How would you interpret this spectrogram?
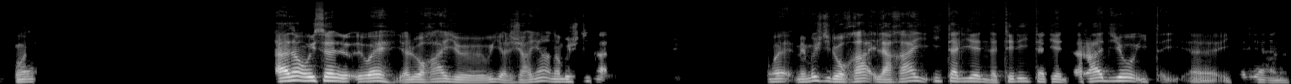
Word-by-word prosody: ouais. 120 +3 -1 2.4
Ah, 155 +3 +10
non, 190 -1 +7
oui, 175 - +9
ça, 175 0 +6
heu, 140 -3 +2
ouais, 145 -2 +4
il - - -13
y - - -7
a 110 - 0
le 115 +1 +1
raï, 125 +2 -2
heu, 100 -2 -2
oui, 115 +4 -4
algérien. 110 +11 -4
Non, 125 -1 -2
mais 120 -1 0
je - - -11
dis 155 +1 -13
la - - -4 1.6
ouais, 130 +2 -2
mais 125 - -3
moi, 170 +8 +1
je 175 - -6
dis 155 - -6
le 130 -2 +3
rai, 130 +3 0
la 115 -1 +1
Rai 140 +5 -3
italienne, 145 -4 -2
la 100 - -4
télé 130 +7 -5
italienne, 125 -4 -4 0.2
radio 160 +3 +2
ita, 115 -4 -11
heu, - - -10
italiana, 105 -5 -10
130 Hz, 170 wpm, -20 LUFS, 115-150 Hz, 2.4 s, Ah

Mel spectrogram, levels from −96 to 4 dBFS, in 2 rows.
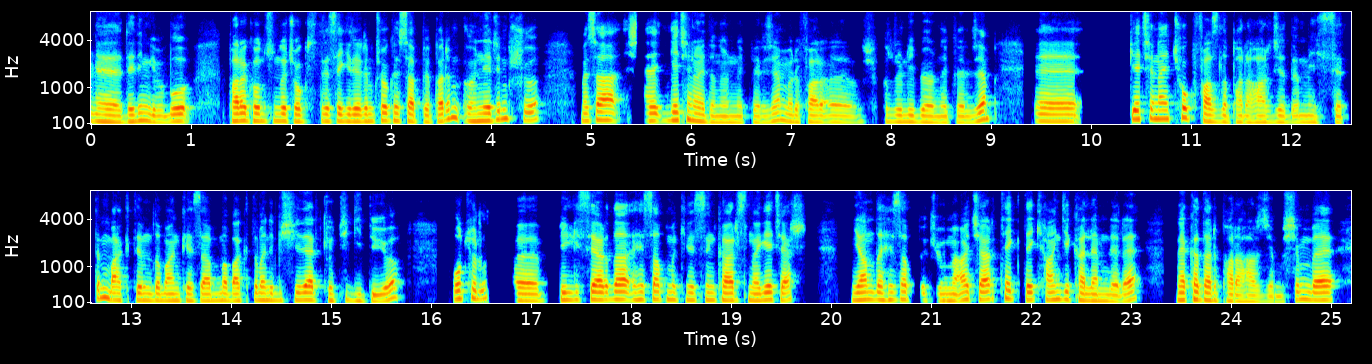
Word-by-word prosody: eee, 125 -3 +1
dediğim 140 +3 +1
gibi 120 -1 -3
bu 135 +1 +4 0.3
para 140 0 +6
konusunda 140 -1 +1
çok 130 -1 -1
strese 135 0 -1
girerim, 130 0 +2
çok 150 +1 +1
hesap 135 -2 +1
yaparım. 135 - +1
Önerim 145 +6 +2
şu, 165 -3 -3 0.4
mesela, 155 +1 +4
işte, 145 -1 -1
geçen 155 +1 +1
aydan 125 -5 -1
örnek 115 0 -6
vereceğim, 135 +6 -4
öyle 125 -2 -2
far 120 -1 -1
eee, 120 - -17
ş 130 - -19
fuzuli 125 -1 -4
bir 120 - 0
örnek 110 -1 -3
vereceğim. 125 +10 +2 0.5
Eee, 130 -2 +2 0.5
geçen 180 +1 +2
ay 180 0 +2
çok 200 +2 +2
fazla 125 - +1
para 120 -2 -4
harcadığımı 120 0 -4
hissettim. 170 - -4
Baktığımda, 135 -1 0
banka 130 0 -1
hesabıma 130 +1 -1
baktım, 130 +2 -1
hani, 135 -1 -1
bir - - -8
şeyler 140 +1 +2
kötü 130 +2 -7
gidiyor. 120 +5 0 0.5
Oturup, 160 +1 +1 0.3
eee, 125 -1 +4 0.2
bilgisayarda 145 +1 +4
hesap 150 +2 -1
makinesinin 140 -1 -4
karşısına 135 -1 +2
geçer, 140 0 0 0.4
yanda 145 +1 +3
hesap 145 +2 -2
dökümümü 125 -2 -4
açar, 150 +2 +2
tek 165 -1 -2
tek 145 +1 0
hangi 150 +1 0
kalemlere 125 -4 0 0.3
ne 140 0 +3
kadar 140 -3 +2
para 115 -3 -1
harcamışım 110 +7 -5
ve, 140 0 +6
135 Hz, 155 wpm, -23 LUFS, 125-145 Hz, 0.5 s, para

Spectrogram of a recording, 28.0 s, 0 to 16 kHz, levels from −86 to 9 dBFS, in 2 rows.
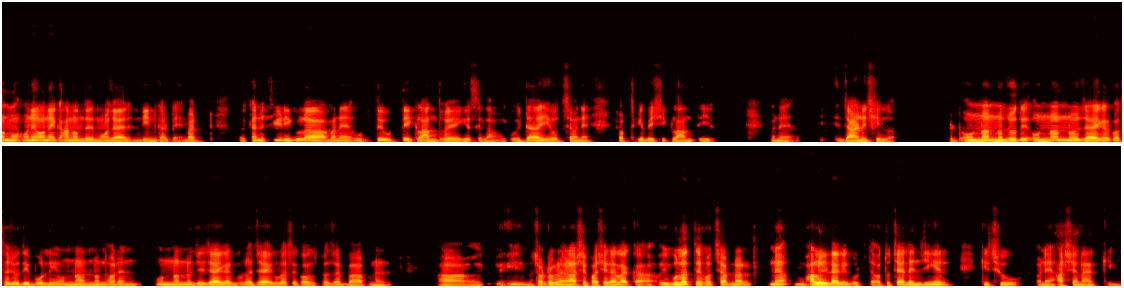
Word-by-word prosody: ম - - +1 0.2
মানে 130 -1 +3
অনেক 120 0 +2
আনন্দের 110 -3 0
মজায় 100 -1 +2 0.2
দিন 100 -1 -1
কাটে। 90 -2 -7 0.2
বাট 105 -2 -1 0.5
ওখানে 125 -1 -2
সিঁড়িগুলা 125 -2 +1 0.3
মানে 110 -1 -2 0.2
উঠতে, 115 +2 -7
উঠতেই 115 +1 -3
ক্লান্ত 105 -2 0
হয়ে 100 -1 +1
গেছিলাম। 90 -1 -7 0.3
ওইটাই 115 +3 +2
হচ্ছে 105 0 -8
মানে 100 0 -4 0.4
সবথেকে 105 +3 -6
বেশি 100 +2 -4
ক্লান্তির 95 -3 -4 0.7
মানে 95 -1 -4 0.7
এ - - -13
জার্নি 100 +1 +3
ছিল। 85 -3 -4 0.8
বাট 105 - -10 0.2
অন্যান্য 145 -1 +5 0.2
যদি, 145 0 +3 0.2
অন্যান্য 140 -1 +2 0.2
জায়গার 135 -3 +5
কথা 115 +1 -3
যদি 120 0 +1
বলি 110 -1 -1
অন্যান্য 105 0 -1 0.2
ধরেন, 100 0 -2 0.4
অন্যান্য 110 -1 0
যে, 115 - 0
জায়গা 105 -1 +5
ঘুরার 95 0 -3
জায়গাগুলো 100 -1 +2
আছে 100 - -8
কক্সবাজার 90 +1 -4
বা 90 - 0
আপনার 90 +1 -7 0.7
আ - - +1 0.8
ই - - +2 0.3
চট্টগ্রামের 100 -3 +3
আশেপাশের 100 +1 0
এলাকা। 95 0 +1 0.3
ঐগুলাতে 135 0 +5
হচ্ছে 125 - -3
আপনার 110 0 0 0.4
নে 140 - +5 0.4
ভালোই 135 0 +9
লাগে 95 -3 +5
ঘুরতে। 85 -1 -11
অত - - -15
চ্যালেঞ্জিং 115 -1 +3
এর 110 - -1 0.5
কিছু 115 +1 -3 0.4
মানে 105 0 -3 0.2
আসে 105 +2 -2
না - - 0
আরকি 90 +1 -15
105 Hz, 140 wpm, -25 LUFS, 95-120 Hz, 0.8 s, ভালোই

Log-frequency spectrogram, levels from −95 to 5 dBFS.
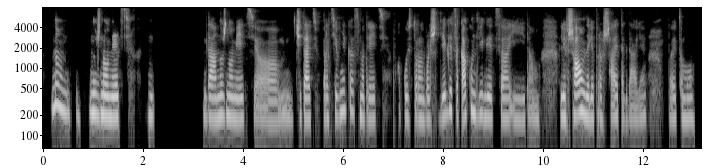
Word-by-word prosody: Ну, 250 -5 +2 0.4
нужно 205 -1 +5
уметь, 190 0 +3 0.3
м, 190 -2 -4 1.0
да, 185 -1 +3
нужно 195 +1 +2
уметь, 180 0 -1
ам, 90 - -4
читать 180 -2 +2
противника, 215 +5 -4
смотреть 180 -4 -6 0.2
в - - -34
какую 190 - -5
сторону 180 -1 -3
больше 175 0 +3
двигается, 195 +2 0
как 190 +4 +3
он 220 - +2
двигается, 190 -2 -2
и 175 -1 -8
там 90 - -9 0.4
левша 190 +2 +7
он 220 -2 +6
или 185 -1 +1
правша, 175 - -2
и - - -3
так 85 - -11
далее. 90 +2 -9 0.4
Поэтому 180 0 -6
185 Hz, 130 wpm, -24 LUFS, 175-200 Hz, 1.0 s, левша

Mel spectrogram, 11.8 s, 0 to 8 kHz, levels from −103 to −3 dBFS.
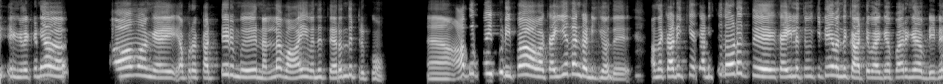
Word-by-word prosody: எங்களுக்குன்னா 270 +5 0 1.0
ஆமாங்க. 310 -4 +1 0.3
அப்புறம் 240 +1 -7
கட்டெறும்பு 260 +4 -1 0.2
நல்ல 230 +7 -3 0.2
வாய் 240 +5 +1
வந்து 255 +2 -4
திறந்துட்டுருக்கும். 220 -5 -5 0.6
அ - - -2 0.4
அத 345 +2 -2 0.2
போய் 385 0 0
பிடிப்பா 330 -4 +2
அவ 275 - +2
கைய 280 +7 +1
தான் 340 -5 +3
கடிக்கும் 235 -3 -2
அது. 190 -2 -6 0.4
அந்த 270 - -1
கடிக்க 295 +1 0
கடிச்சதோட 355 +8 +1 0.2
த 310 - -1 0.3
கையில 280 +2 +3
தூக்கிட்டே 285 +2 -3
வந்து 290 -1 -2
காட்டுவாங்க 230 0 +1
பாருங்க 255 0 0
அப்பிடின்னு. 220 +3 -4
270 Hz, 135 wpm, -20 LUFS, 240-310 Hz, 1.0 s, தான்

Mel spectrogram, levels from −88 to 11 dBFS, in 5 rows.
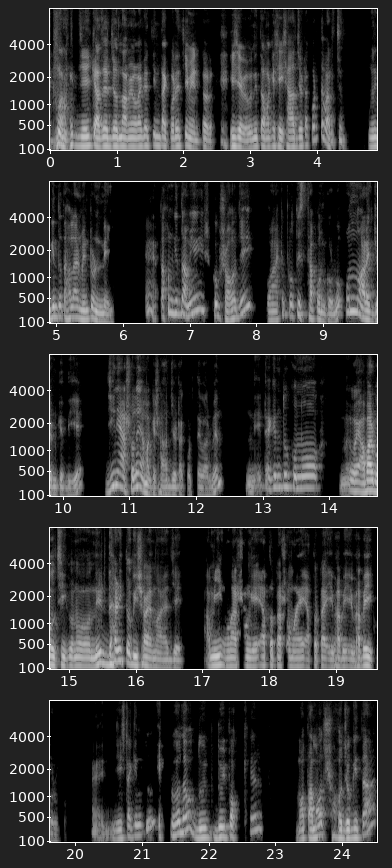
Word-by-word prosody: মানে 135 +4 +3
যেই 140 +1 +7
কাজের 140 +1 +6
জন্য 140 0 +6
আমি 135 - +2
ওনাকে 140 +2 +2
চিন্তা 145 -2 +2
করেছি 140 +3 0
মেন্টর 115 +1 -2 0.3
হিসেবে। 135 -5 +4
উনি 130 - +2
তো - - -2
আমাকে 130 +1 -2
সেই 125 - +2
সাহায্যটা 130 +3 -1
করতে 240 +3 -7
পারছেন 225 -2 -5
না। - - -51 0.3
উনি 135 - +4
কিন্তু 170 +1 +1
তাহলে 155 +3 -2
আর 150 - -2
মেন্টর 135 +1 +2
নেই। 100 - -6 0.5
হ্যাঁ 275 0 -9
তখন 245 - -5
কিন্তু 225 +1 -2
আমি 195 - -1 0.3
খুব 190 - -2
সহজেই 155 - -2 0.3
ওনাকে 130 0 -6
প্রতিস্থাপন 175 - -4
করব 105 - -4 0.2
অন্য 255 0 +3
আরেকজনকে 115 -5 -1
দিয়ে। 100 - -4 0.4
যিনি 230 +7 +1
আসলে 190 +5 0
আমাকে 130 -4 0
সাহায্যটা 110 +1 -5
করতে - - -14
পারবেন। 100 - -6 0.6
এটা - - -9
কিন্তু 210 +1 -2
কোন 195 0 0 0.9
আবার 165 +2 +9
বলছি 135 0 +4
কোন 130 0 +2 0.3
নির্ধারিত 175 +5 +4
বিষয় 135 -3 +2
নয় 110 -1 -5
যে 110 - -1 0.4
আমি 135 +2 +7
উনার 125 0 +1
সঙ্গে 125 -1 0
এতটা 130 -1 -2
সময় 125 -1 -2
এতটা 125 - -4
এভাবে, 120 +1 -2
এভাবেই 125 +3 +4
করব। 95 -2 -13 0.8
জিনিসটা 135 +5 -4
কিন্তু 175 0 -4 0.2
একটু 185 - -21
হলেও 240 +6 +1
২ 145 +1 +5 0.2
২ 155 - +4
পক্ষের 235 +11 -9 0.6
মতামত 140 +7 0
সহযোগিতা 140 -2 +1
140 Hz, 170 wpm, -23 LUFS, 125-170 Hz, 0.9 s, আবার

